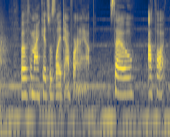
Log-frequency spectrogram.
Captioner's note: creaking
